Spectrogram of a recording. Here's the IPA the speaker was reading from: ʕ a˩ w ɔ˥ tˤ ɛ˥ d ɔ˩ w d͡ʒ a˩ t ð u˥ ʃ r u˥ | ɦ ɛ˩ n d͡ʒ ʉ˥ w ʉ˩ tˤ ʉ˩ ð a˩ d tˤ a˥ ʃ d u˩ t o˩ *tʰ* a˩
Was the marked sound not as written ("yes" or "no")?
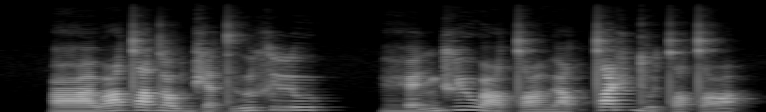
yes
